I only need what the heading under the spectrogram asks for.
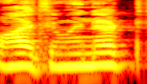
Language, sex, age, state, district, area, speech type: Hindi, male, 60+, Uttar Pradesh, Azamgarh, urban, spontaneous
